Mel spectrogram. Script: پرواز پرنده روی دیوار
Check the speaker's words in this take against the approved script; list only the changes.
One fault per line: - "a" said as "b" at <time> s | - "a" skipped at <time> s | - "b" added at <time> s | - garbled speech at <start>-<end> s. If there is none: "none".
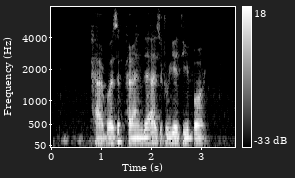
- "از" added at 2.0 s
